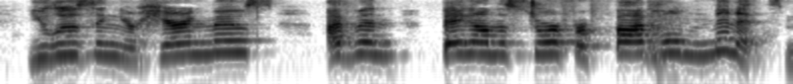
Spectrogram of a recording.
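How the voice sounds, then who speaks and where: In a put-on character voice, a woman talks at a moderate pace with an extremely high pitch and fairly even intonation, sounding hissing and wheezy. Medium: read story. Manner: wheezing, hissing.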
